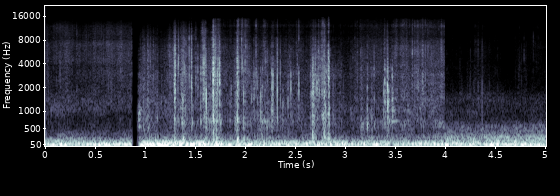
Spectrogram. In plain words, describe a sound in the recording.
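A plastic food container lid rustles and crackles.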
